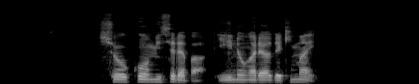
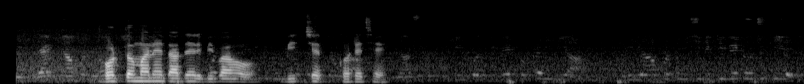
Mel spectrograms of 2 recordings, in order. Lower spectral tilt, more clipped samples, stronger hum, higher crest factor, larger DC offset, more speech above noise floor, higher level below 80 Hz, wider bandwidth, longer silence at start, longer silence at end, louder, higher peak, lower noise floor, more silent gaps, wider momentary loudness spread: second, -4.5 dB/octave vs -7.5 dB/octave; neither; neither; about the same, 24 dB vs 24 dB; neither; first, 54 dB vs 31 dB; second, -74 dBFS vs -64 dBFS; first, 11.5 kHz vs 10 kHz; first, 1 s vs 0.15 s; first, 1.05 s vs 0.15 s; second, -30 LUFS vs -21 LUFS; second, -10 dBFS vs -2 dBFS; first, -84 dBFS vs -53 dBFS; neither; second, 7 LU vs 27 LU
